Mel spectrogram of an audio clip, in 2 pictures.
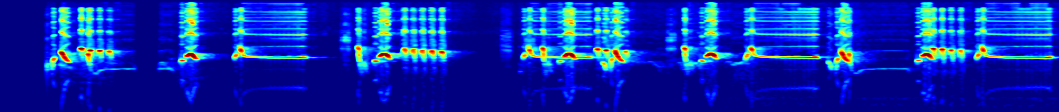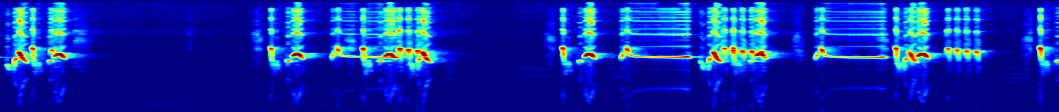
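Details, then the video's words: Prinia singing very actively: loud, harsh, buzzy phrases of repeated sharp notes with a steady high tone, given in bursts about every second and broken by short pauses. "Burung prenjak gacor banget"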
